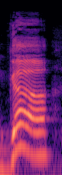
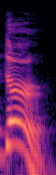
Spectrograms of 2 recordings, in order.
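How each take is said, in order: First: The syllable ends in a vowel without r. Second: The syllable ends with a clear r sound. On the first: This is the casual everyday way of saying it. "you don't say "guh,"" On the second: This is the careful, enunciated way of saying it. "you say "gur,""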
